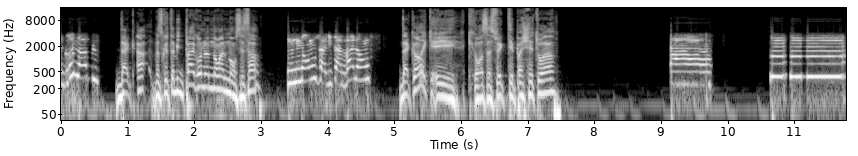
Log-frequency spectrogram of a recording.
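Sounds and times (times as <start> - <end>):
speech: 0.0 - 7.6, 9.2 - 9.9
truck horn honking: 10.6 - 11.7.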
